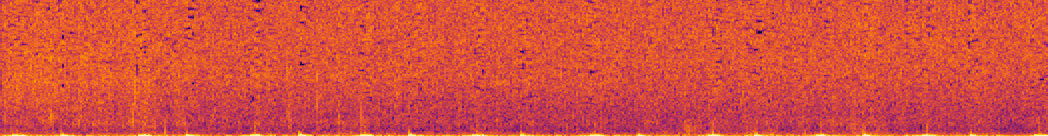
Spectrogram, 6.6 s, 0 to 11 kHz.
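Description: Steady, deep double thumps at roughly 85 beats a minute with a faint hum underneath: a regular heartbeat.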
